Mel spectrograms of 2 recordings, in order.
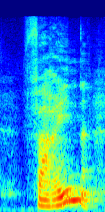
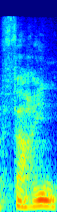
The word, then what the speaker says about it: farine: Farine, si je laisse l'élève écrire farine tout seul, eh bien, même s'il réussit bien, il risque d'écrire F-A-R-I-N, mais en français, F-A-R-I-N, cette suite de lettres ne se prononce pas farine, elle se prononce farin.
